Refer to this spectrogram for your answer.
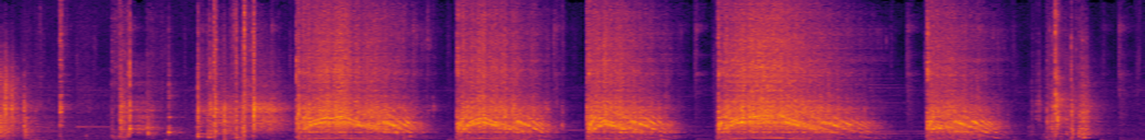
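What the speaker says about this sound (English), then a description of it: "We're just going to take this, throw it in our food processor, and just process it a little bit lightly." Food processor pulsing a batch of garden tomatoes for sauce, running in several loud bursts of a few seconds each with short pauses between them, no talking.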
